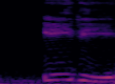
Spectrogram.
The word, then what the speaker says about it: EDI: are you named edie edie is the phonetic pronunciation of edi that is an acronym for enhanced defense intelligence why are you named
